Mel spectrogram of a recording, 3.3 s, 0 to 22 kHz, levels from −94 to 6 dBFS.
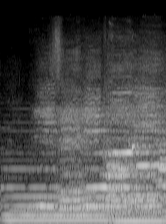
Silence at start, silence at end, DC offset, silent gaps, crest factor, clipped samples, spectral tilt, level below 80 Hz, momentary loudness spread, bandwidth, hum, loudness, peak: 0 s; 0 s; under 0.1%; none; 16 dB; under 0.1%; -7 dB/octave; -28 dBFS; 10 LU; 13 kHz; none; -21 LUFS; -4 dBFS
